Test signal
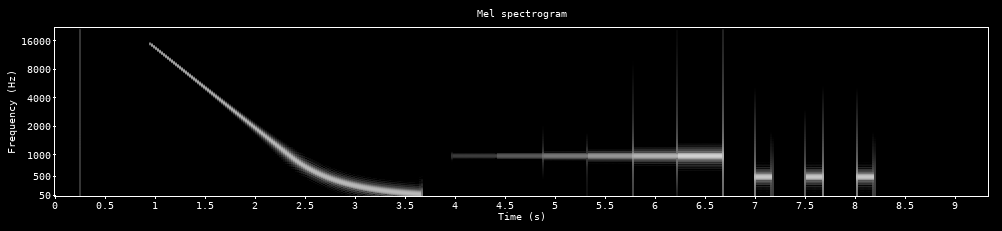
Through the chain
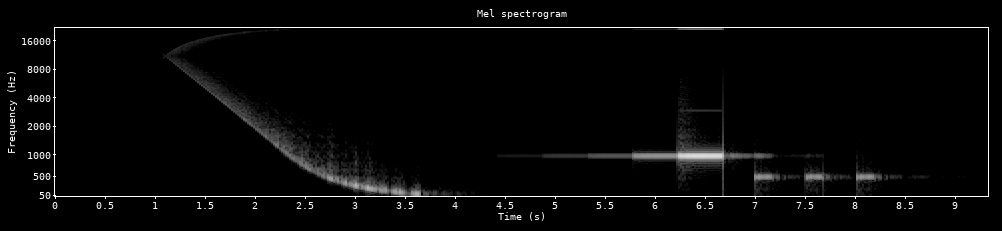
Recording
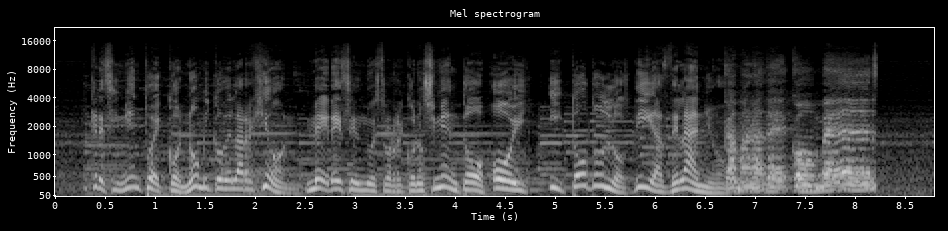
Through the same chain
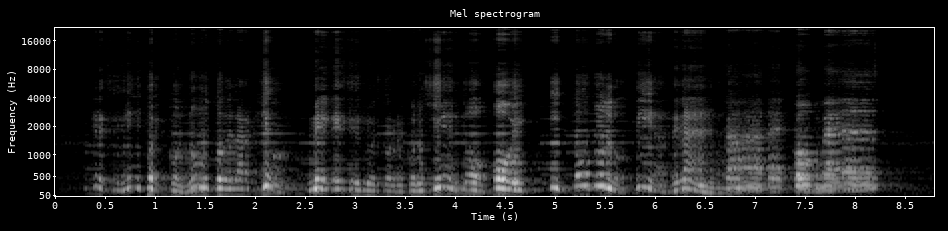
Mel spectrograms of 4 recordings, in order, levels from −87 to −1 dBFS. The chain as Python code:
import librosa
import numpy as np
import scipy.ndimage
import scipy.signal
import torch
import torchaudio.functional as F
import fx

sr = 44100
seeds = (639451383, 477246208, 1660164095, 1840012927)

y = fx.rev_double_slope(x, sr, seeds[0], early_s=0.57, late_s=2.7, knee_db=-26, drr_db=1.5)
y = np.repeat(scipy.signal.resample_poly(y, 1, 2), 2)[:len(y)]
y = fx.dynamic_eq(y, sr, hz=610.0, q=1.2, threshold_db=-30.0, ratio=4.0, max_db=-3)
y = fx.echo_feedback(y, sr, ms=138, feedback_pct=58, wet_db=-21)
y = fx.hpss(y, sr, part='percussive', gain_db=-10)
y = fx.upward_expand(y, sr, threshold_db=-34.0, expansion=2.5)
